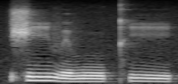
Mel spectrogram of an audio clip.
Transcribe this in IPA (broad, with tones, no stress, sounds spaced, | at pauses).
ʃ iː˦ β ɪ˨ β uː˨ kʰ i˦˨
